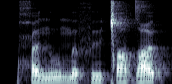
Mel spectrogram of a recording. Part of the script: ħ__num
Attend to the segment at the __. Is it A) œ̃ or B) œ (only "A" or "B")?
B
